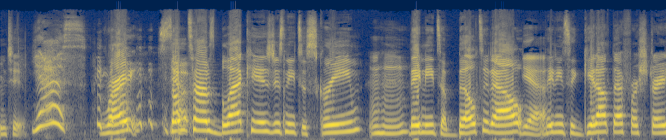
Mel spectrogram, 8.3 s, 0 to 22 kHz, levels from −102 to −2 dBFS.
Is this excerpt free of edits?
no; 1 cut; at 1.1 s

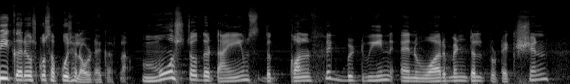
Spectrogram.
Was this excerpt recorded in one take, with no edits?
no; 1 cut; at 1.2 s

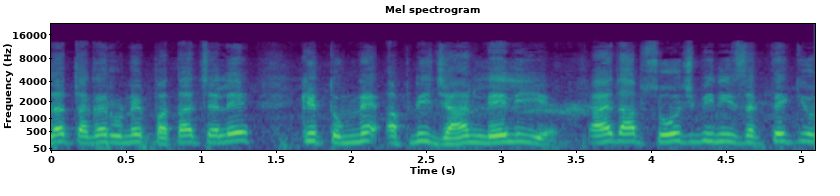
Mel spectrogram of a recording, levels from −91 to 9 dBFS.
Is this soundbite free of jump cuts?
no; 1 cut; at 3.6 s

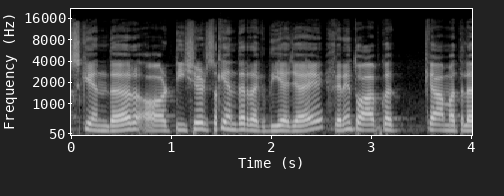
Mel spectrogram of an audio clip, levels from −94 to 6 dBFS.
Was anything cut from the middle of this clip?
yes; 2 cuts; at 1.4 s, 2.6 s

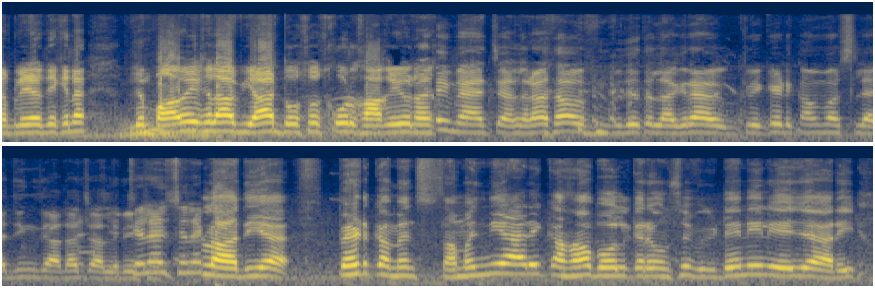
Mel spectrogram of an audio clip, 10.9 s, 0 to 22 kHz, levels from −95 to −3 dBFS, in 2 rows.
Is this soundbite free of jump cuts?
no; 2 cuts; at 2.7 s, 6.7 s

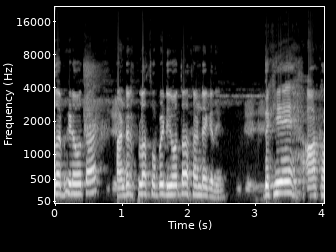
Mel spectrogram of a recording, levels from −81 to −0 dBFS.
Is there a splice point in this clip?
no; 0 cuts

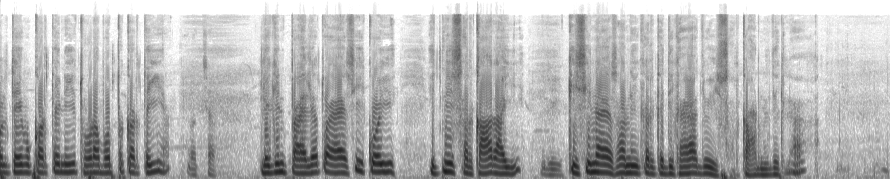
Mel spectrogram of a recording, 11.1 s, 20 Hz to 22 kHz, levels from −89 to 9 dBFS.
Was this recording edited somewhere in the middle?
no; 0 cuts

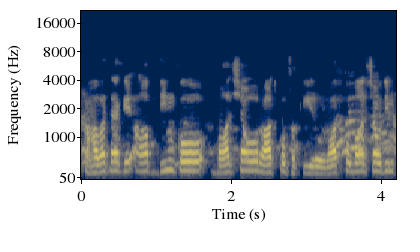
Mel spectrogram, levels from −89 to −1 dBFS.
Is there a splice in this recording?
no; 0 cuts

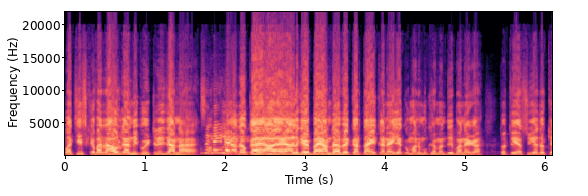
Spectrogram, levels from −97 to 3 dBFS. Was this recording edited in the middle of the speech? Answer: yes; 1 cut; at 1.8 s

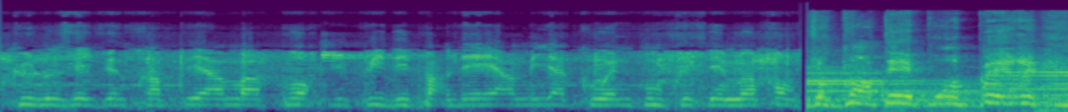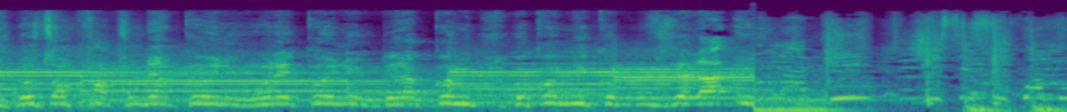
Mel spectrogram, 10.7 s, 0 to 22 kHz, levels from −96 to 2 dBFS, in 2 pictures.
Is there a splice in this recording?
yes; 2 cuts; at 4.0 s, 9.1 s

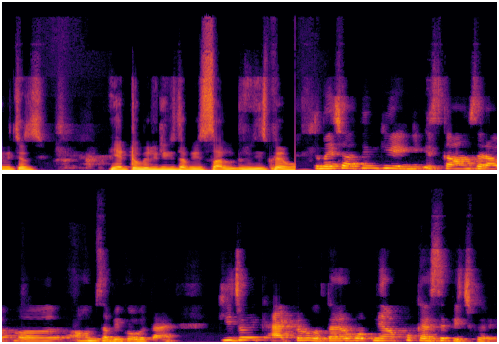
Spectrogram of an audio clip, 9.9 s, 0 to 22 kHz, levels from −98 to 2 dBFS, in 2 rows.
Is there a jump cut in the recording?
yes; 1 cut; at 3.0 s

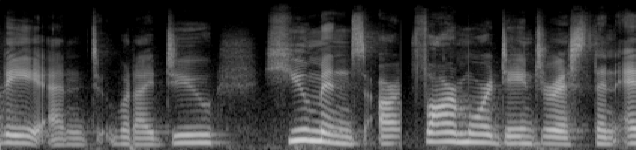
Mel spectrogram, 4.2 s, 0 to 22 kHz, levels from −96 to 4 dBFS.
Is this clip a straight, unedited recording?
no; 1 cut; at 2.6 s

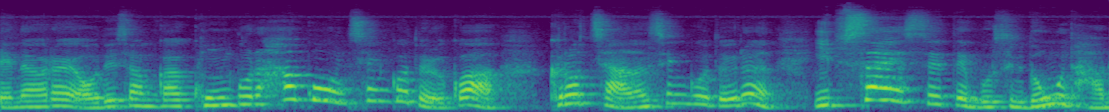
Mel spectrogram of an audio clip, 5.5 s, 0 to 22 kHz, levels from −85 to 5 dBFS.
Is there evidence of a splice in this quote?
no; 0 cuts

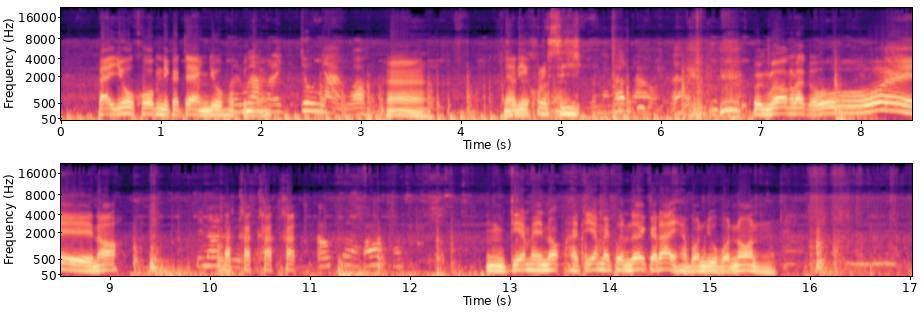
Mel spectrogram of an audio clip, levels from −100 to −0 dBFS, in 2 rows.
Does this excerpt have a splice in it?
yes; 1 cut; at 4.5 s

